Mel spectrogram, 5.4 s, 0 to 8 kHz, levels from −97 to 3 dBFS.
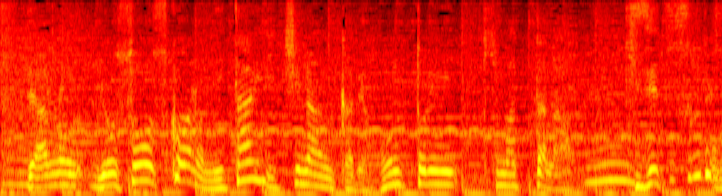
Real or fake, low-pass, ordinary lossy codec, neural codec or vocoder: real; none; none; none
